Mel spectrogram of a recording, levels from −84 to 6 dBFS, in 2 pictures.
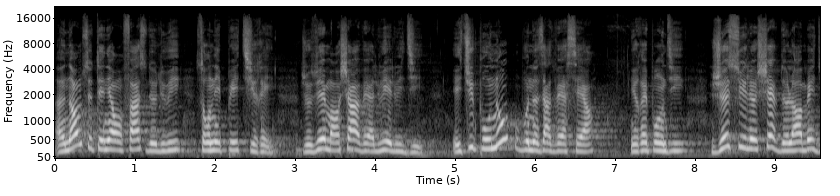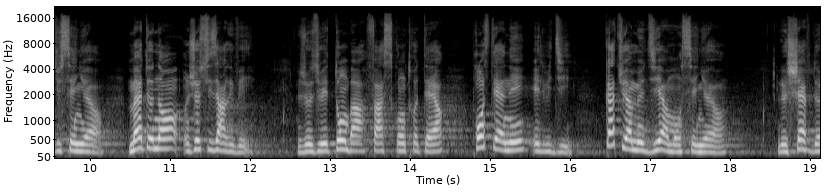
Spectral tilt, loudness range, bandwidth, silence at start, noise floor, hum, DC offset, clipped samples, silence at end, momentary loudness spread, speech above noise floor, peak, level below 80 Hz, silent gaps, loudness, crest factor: -6 dB/octave; 3 LU; 18 kHz; 0 s; -46 dBFS; none; under 0.1%; under 0.1%; 0 s; 10 LU; 30 dB; 0 dBFS; -66 dBFS; none; -17 LUFS; 16 dB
